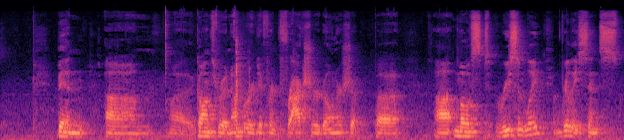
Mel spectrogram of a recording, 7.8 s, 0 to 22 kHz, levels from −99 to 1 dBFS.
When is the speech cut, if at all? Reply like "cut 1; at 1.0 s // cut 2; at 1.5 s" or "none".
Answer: cut 1; at 5.3 s // cut 2; at 6.9 s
